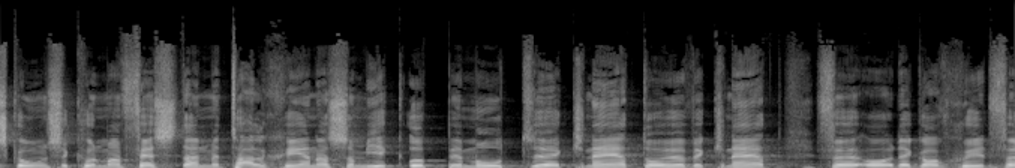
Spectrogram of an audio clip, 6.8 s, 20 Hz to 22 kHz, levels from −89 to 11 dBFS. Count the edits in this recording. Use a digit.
0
